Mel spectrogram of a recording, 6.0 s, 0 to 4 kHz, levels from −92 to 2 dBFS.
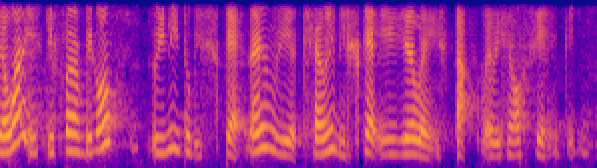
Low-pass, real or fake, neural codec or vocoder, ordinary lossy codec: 3.6 kHz; fake; codec, 16 kHz in and 24 kHz out, 1.1 kbps, FireRedTTS-2 codec; none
